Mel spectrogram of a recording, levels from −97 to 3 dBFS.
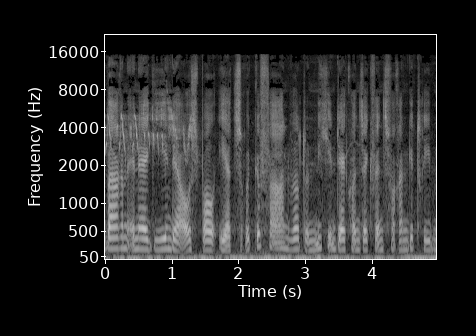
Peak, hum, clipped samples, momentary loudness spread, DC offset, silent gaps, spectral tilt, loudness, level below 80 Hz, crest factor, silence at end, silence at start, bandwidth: -8 dBFS; none; under 0.1%; 8 LU; under 0.1%; none; -2.5 dB/octave; -30 LUFS; -46 dBFS; 24 dB; 0 s; 0 s; 15.5 kHz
